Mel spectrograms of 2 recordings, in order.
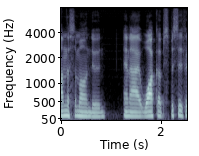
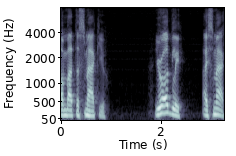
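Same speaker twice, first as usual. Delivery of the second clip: loud, clumsy, put-on Hawaiian accent; 3 semitones higher, 6 dB louder than usual. Playing a huge-handed man threatening the listener in a made-up scenario: attempted hawaiian accent. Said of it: "I don't know Hawaiian accents, but play along".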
